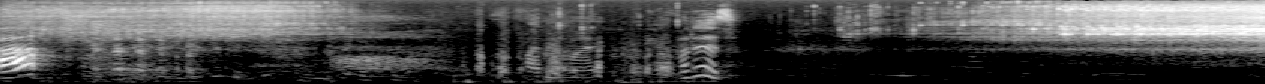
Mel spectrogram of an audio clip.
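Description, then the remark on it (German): A rainstick is tipped, giving a soft, continuous hissing patter of trickling beads that swells louder toward the end, with a person speaking briefly in between. “Es ist ein Regenmacher.”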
